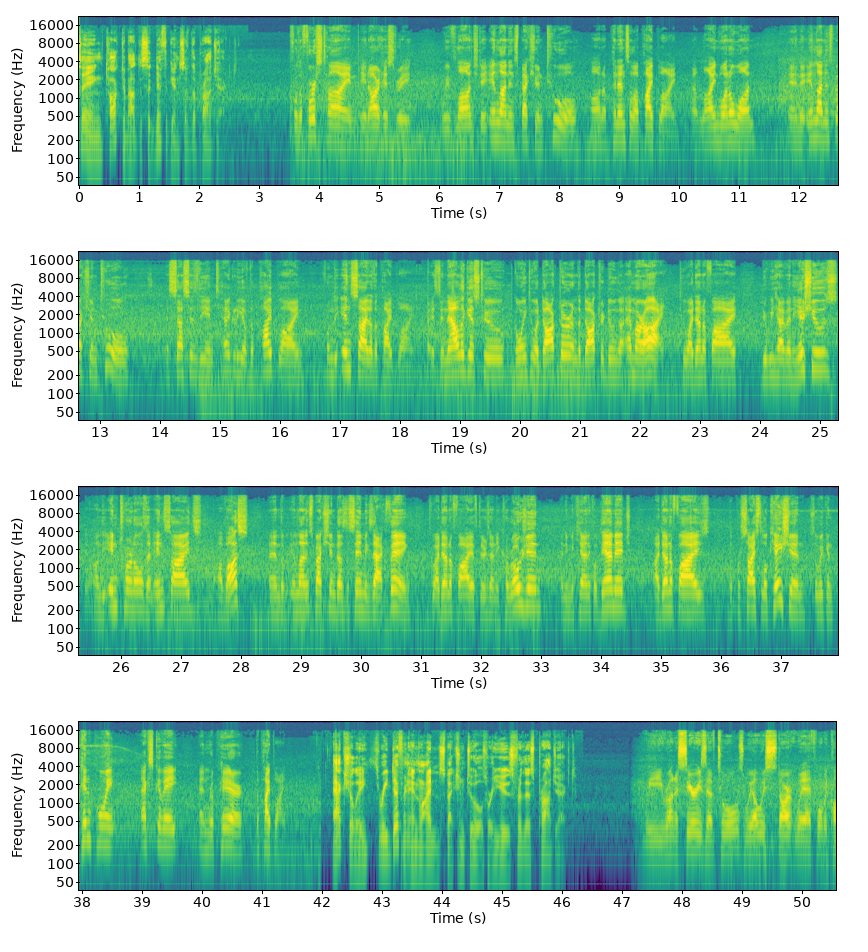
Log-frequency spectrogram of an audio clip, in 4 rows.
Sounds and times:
Speech: 0.0s - 2.6s, 3.5s - 5.5s, 6.1s - 13.5s, 14.1s - 41.4s, 42.2s - 46.2s, 47.4s - 50.5s.

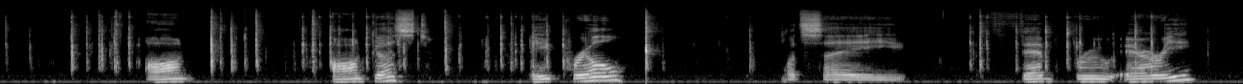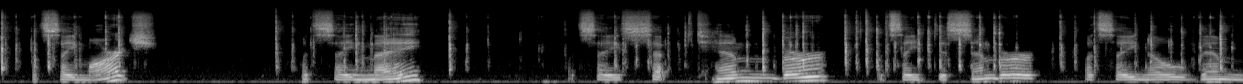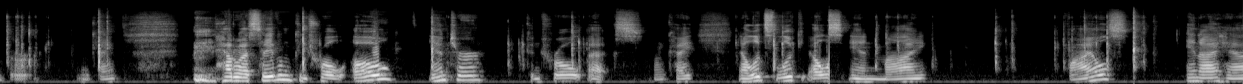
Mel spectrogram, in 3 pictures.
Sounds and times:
Inside, small room: 0.0s - 37.2s
Speech: 1.5s - 2.0s, 3.3s - 4.3s, 5.3s - 6.3s, 7.8s - 9.1s, 10.2s - 12.0s, 12.8s - 14.0s, 15.4s - 16.7s, 18.1s - 26.2s, 26.8s - 34.2s, 35.5s - 37.2s.

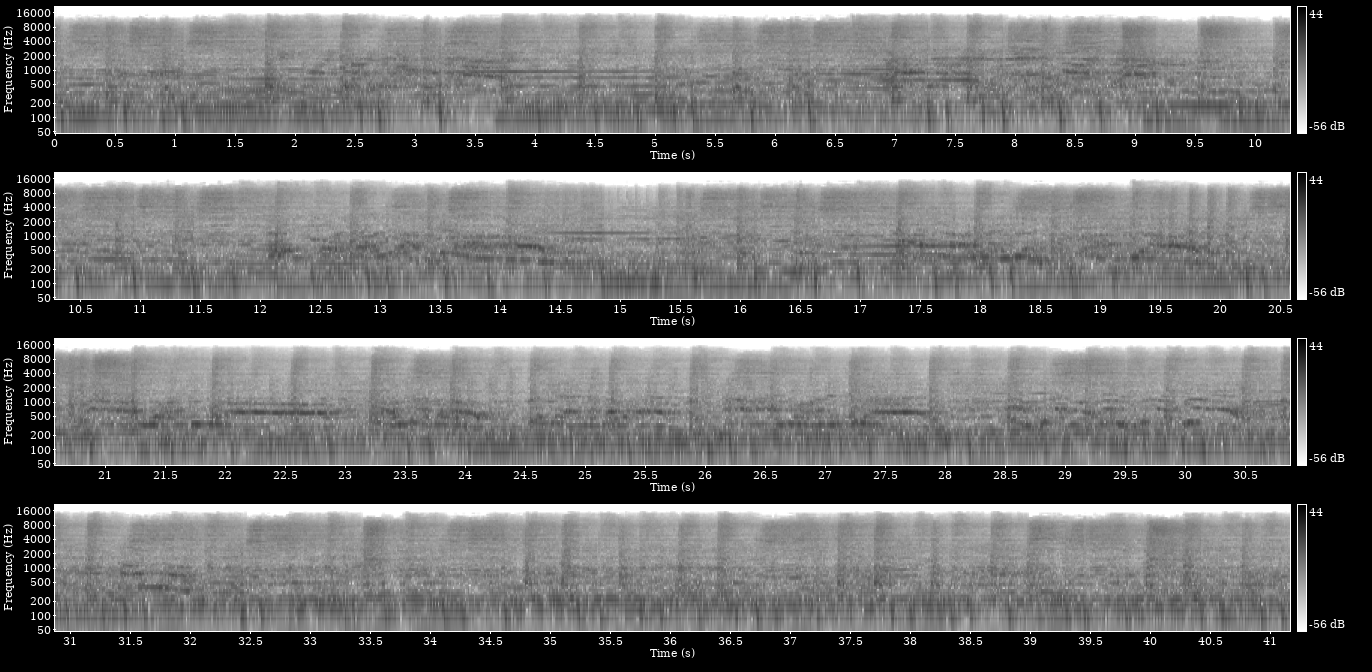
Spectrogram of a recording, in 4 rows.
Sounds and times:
Rock music: 0.0s - 41.1s
Singing: 1.8s - 4.2s, 6.8s - 9.6s, 12.0s - 15.2s, 17.1s - 20.0s, 20.8s - 32.2s.

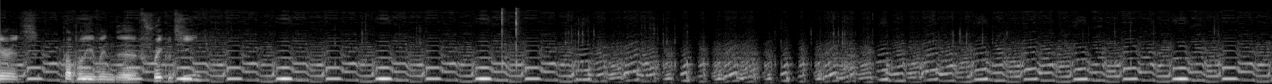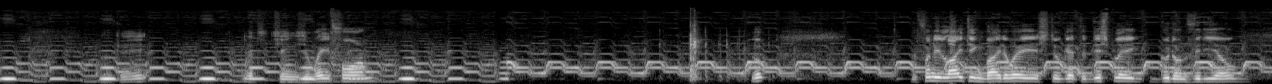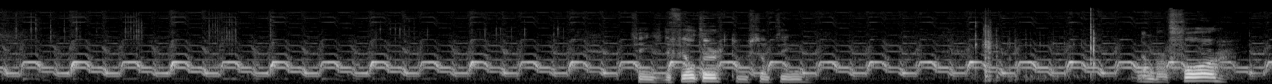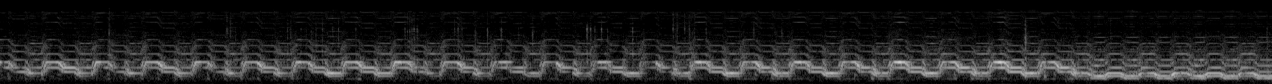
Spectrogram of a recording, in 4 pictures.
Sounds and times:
Speech: 0.0s - 2.0s, 15.2s - 16.5s, 21.8s - 25.2s, 31.8s - 33.5s, 36.8s - 37.7s
Music: 0.0s - 50.8s.

